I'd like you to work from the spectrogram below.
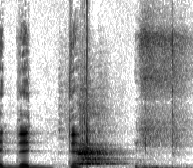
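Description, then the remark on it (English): A dog barks twice in quick succession, fairly loud, followed by a softer, muffled sound as the barking stops. “The speaking of dogs. Yeah.”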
